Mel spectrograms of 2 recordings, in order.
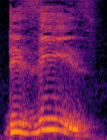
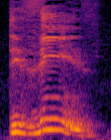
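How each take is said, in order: No difference in how they are said.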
